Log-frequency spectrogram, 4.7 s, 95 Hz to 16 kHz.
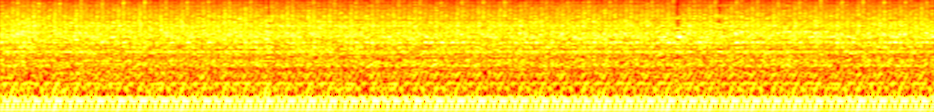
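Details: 2002 VW Gol after starter motor rebuild and repair of broken phase sensor, ignition coil and coolant temperature sensor connectors: deep, even idle with a smooth, regular pulse and no misfire stumble; sounds healthy.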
